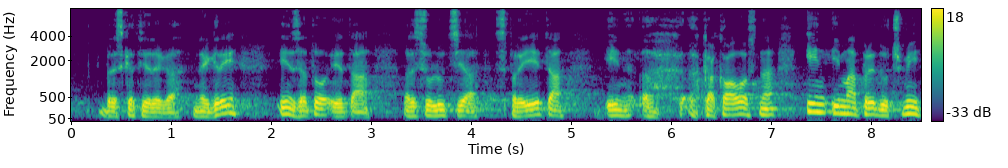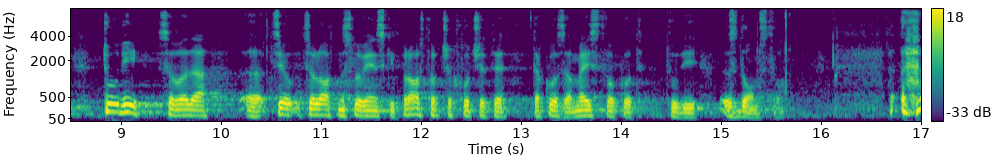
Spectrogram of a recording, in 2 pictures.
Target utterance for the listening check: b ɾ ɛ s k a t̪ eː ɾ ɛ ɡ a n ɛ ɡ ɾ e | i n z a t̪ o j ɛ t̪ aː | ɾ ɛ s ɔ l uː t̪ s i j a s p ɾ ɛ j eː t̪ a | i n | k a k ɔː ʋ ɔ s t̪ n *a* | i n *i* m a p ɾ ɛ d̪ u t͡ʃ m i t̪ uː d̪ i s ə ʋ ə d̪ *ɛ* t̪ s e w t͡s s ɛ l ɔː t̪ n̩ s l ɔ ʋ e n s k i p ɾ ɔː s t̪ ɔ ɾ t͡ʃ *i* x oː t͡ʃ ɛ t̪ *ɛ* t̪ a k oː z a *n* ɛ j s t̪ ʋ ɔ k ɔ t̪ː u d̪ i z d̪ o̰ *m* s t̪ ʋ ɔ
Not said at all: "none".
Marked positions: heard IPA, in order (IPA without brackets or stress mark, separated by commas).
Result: a, i, a, ɛ, ɛ, m, m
